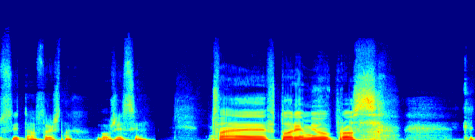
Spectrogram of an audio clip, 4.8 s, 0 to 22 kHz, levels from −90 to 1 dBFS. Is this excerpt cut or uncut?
uncut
